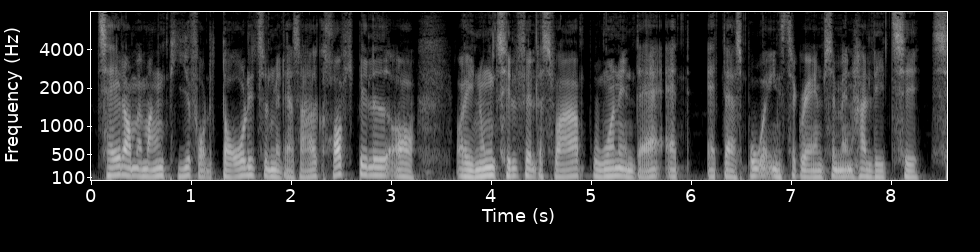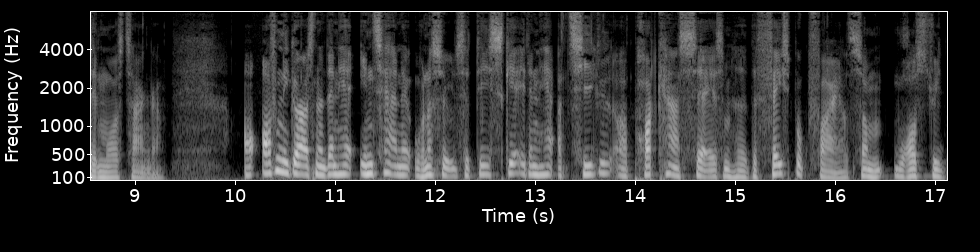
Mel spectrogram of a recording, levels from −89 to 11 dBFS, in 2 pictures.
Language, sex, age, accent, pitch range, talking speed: Danish, male, 30-49, native, 110-135 Hz, 195 wpm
